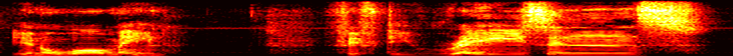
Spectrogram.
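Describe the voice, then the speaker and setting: Slow, chatty man with a cold. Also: fairly high pitch, bright, forceful tone. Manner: chatty, rambling, says "you know what I mean". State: has a cold, sniffling. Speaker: home brewing hobbyist. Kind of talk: casual how-to tutorial. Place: kitchen table, indoors.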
